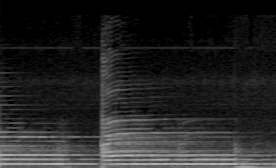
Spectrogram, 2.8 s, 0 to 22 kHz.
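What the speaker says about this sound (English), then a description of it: "You can bend this one up 2 frets, which means you're bending it up to here, which sounds like this." An electric guitar note is plucked and its string bent up two frets, the pitch rising smoothly and ringing with sustain, followed by a second softer attack near the end.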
